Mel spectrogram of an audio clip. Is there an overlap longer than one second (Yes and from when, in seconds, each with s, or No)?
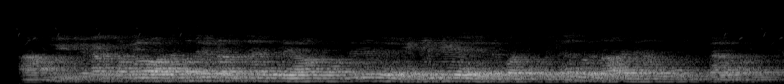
Yes, from 1.2 s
